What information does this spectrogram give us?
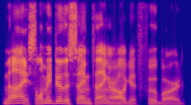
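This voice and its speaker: A middle-aged man hosting a casual interview show, talking in an excitable, geeky and slangy way. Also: medium pitch, normal speed, dry recording, clean studio sound. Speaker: podcast host.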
